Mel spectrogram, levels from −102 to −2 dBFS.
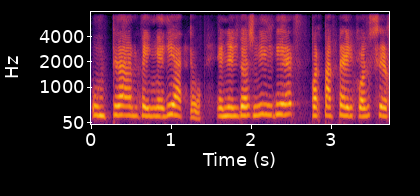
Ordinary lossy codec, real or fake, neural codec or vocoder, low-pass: none; fake; codec, 16 kHz, 1 kbps, FreqCodec, smaller model; 7.2 kHz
